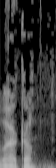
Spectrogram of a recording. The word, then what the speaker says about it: Merkel: Angela Merkel.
